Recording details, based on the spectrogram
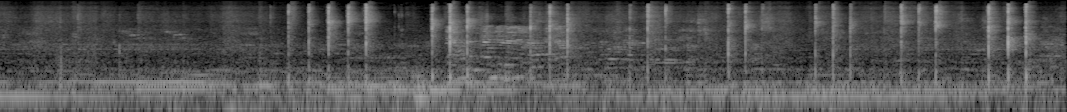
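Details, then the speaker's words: During a head-to-toe exam, a series of short, sharp finger taps on the abdomen give the hollow tympanic note expected over gas-filled bowel; tympanic abdominal percussion. "untuk ini perpusing ini biasanya kalau di area perut itu adalah bupani"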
